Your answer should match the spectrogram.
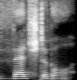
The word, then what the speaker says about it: vegetable: even diet plans, but many learners stretch it into too many strong beats. So, it sounds slow and a little unnatural in casual conversation.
